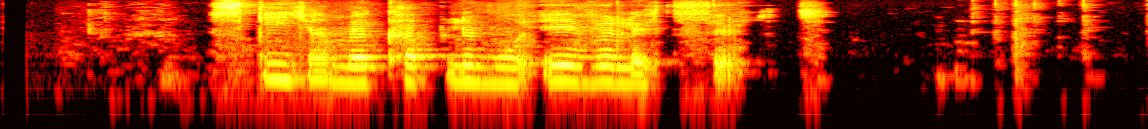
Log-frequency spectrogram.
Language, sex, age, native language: Icelandic, female, 40-49, Icelandic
